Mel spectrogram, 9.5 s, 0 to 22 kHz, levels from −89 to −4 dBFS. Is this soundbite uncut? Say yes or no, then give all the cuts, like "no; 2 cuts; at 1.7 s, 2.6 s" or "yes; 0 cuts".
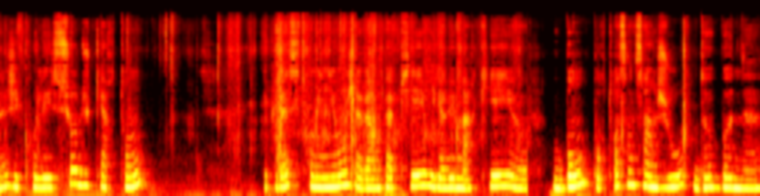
yes; 0 cuts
